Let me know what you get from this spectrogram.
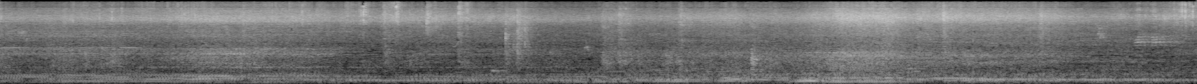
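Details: Steady rumble of vehicle engines and revving traffic with faint background voices, and no animal sound heard.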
